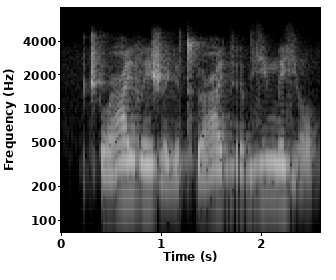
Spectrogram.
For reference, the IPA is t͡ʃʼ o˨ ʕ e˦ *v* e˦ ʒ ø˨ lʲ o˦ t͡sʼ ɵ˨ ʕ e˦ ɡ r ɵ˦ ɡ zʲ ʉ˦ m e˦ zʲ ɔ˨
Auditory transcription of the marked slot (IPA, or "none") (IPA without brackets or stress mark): v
